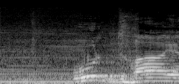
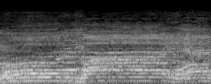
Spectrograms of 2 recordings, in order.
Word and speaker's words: ऊर्ध्व: Urdhva, not Urdhva. Meaning is different if you say Urdhva. Urdhva. I know it is difficult for many South Indians to pronounce those dhva, bha, pha like that. But they are important in syllables. If you change those syllables, the meaning is different. So you have to put an effort to pronounce those syllables.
